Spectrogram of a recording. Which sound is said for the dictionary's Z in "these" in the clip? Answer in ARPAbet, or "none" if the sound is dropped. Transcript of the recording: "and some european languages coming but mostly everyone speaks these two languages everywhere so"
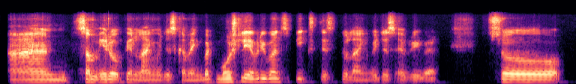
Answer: S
